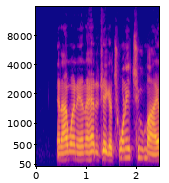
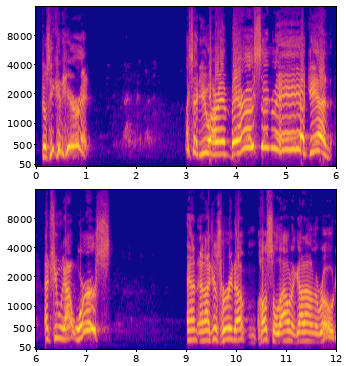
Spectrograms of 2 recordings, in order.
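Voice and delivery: laughing while telling; 9 semitones higher, 5 dB louder than usual. Real, not acted. Teller laughing recounting.

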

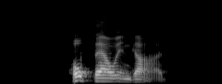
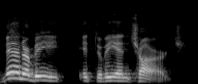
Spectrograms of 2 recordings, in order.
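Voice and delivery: loud, raised-pitch rallying call; commanding seminar speaker; 5 semitones higher, 9 dB louder than usual. Retold or imitated. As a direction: fire up the men like a seminar speaker. Seminar speaker exhorting men, retold.

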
